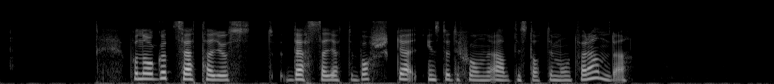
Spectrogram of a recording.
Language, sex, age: Swedish, female, 33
